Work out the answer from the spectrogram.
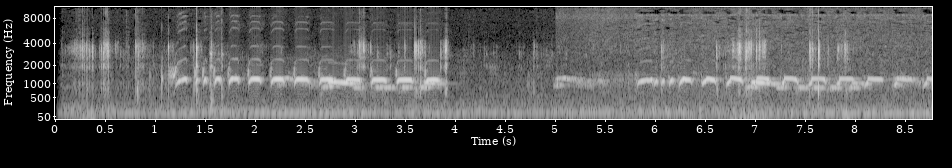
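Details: Zebra dove song meant to provoke rival doves into answering: two long runs of rapid, slightly rising whistled notes near one pitch, each phrase about three seconds, with clicks and knocks between.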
